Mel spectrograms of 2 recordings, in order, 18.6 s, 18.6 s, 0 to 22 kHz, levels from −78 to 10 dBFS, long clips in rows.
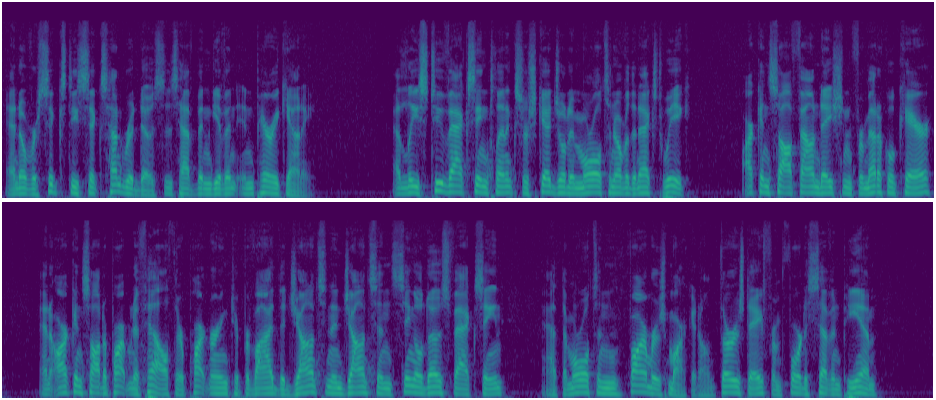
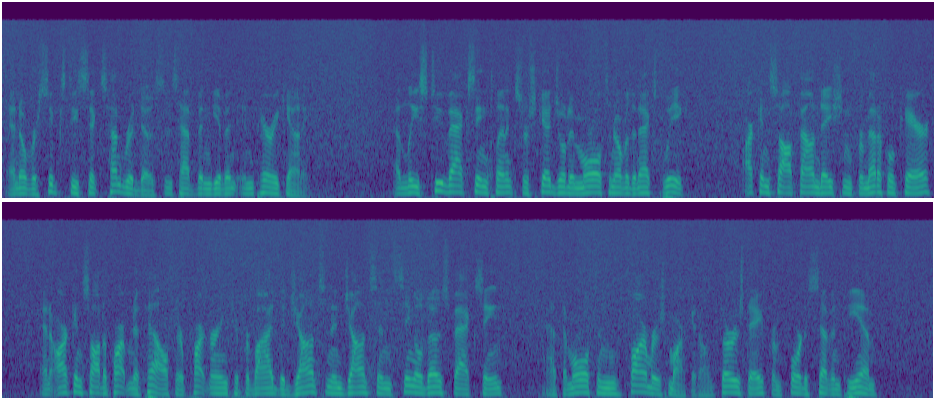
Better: first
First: hiss; faint; throughout; 30 dB below the speech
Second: hiss; loud; throughout; 6 dB below the speech

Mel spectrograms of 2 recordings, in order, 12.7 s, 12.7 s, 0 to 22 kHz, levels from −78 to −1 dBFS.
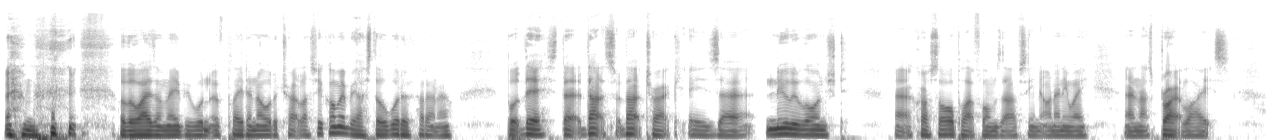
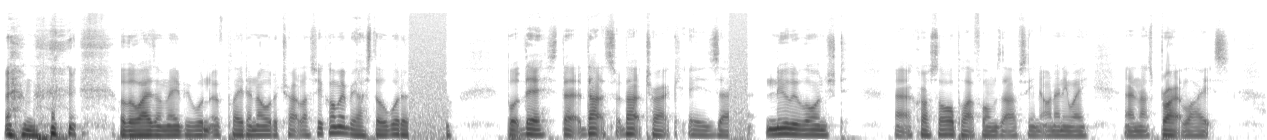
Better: first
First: none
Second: audio cutting out; filled with static; at 4 s and at 7.5 s

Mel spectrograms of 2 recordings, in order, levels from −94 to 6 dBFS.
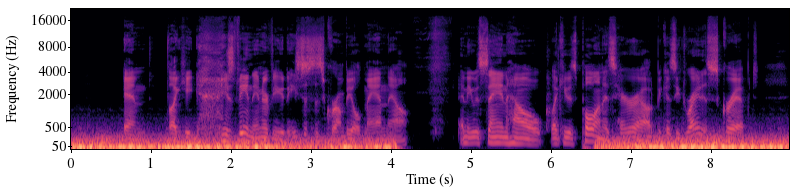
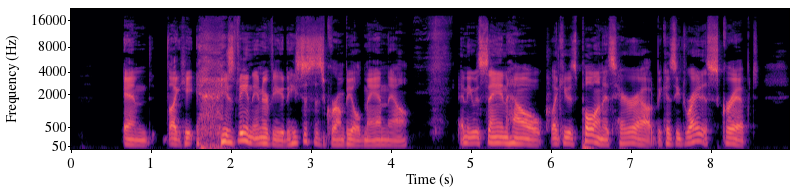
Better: second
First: low rumble; loud; until 4 s and from 6.5 s on; 9 dB below the speech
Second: none

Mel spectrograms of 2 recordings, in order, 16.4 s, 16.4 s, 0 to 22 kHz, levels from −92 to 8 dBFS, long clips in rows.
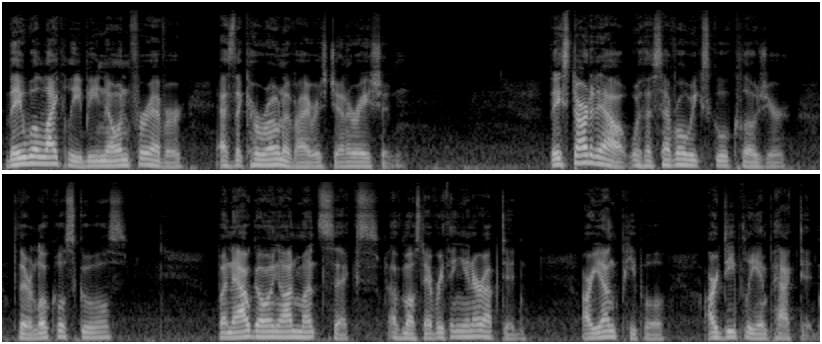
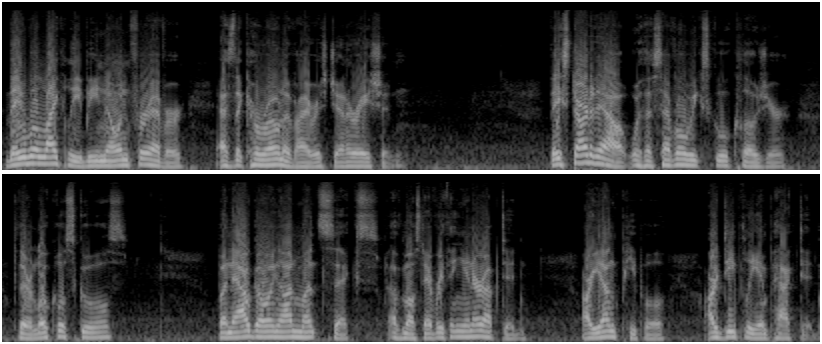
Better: first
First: none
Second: distortion; slight; 5% of the sound clipped

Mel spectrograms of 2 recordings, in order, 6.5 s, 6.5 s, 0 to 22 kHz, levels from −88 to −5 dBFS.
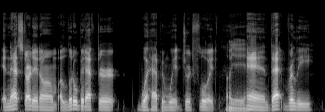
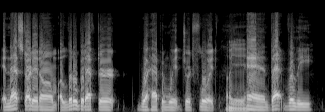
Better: first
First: none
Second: distortion; heavy; 10% of the sound clipped

